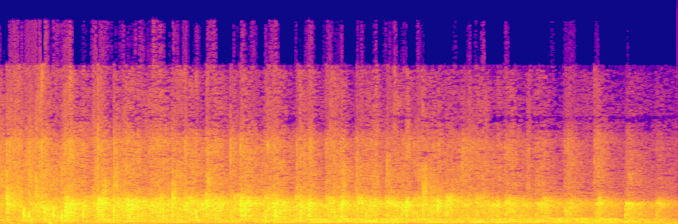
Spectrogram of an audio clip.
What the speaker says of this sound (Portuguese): Quem ouviu Deus falar, aplauda Jesus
